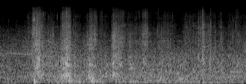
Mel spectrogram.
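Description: Kitchen knife slicing a cheek off an iceberg lettuce on a plastic cutting board: a quick run of crisp crunches as the blade cuts through the leaves, most of them in the first second and a half.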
